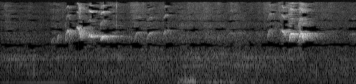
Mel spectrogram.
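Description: Hand-fed baby birds give a few faint, high chirps in two short bursts, with a soft low thump between them and no voices.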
